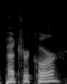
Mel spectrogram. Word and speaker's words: petrichor: I wonder if you'd start with is it pronounced petrichor? – Yes.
